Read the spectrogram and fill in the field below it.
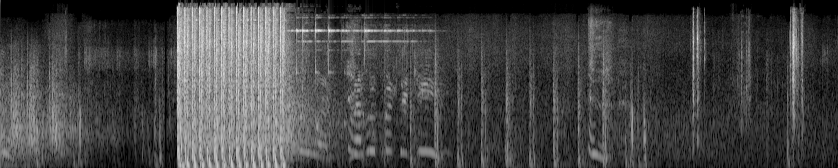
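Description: A rapid, loud burst of automatic gunfire rips out in the Arena Breakout shooter, lasting over a second, followed by quieter scattered footsteps and equipment clicks.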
